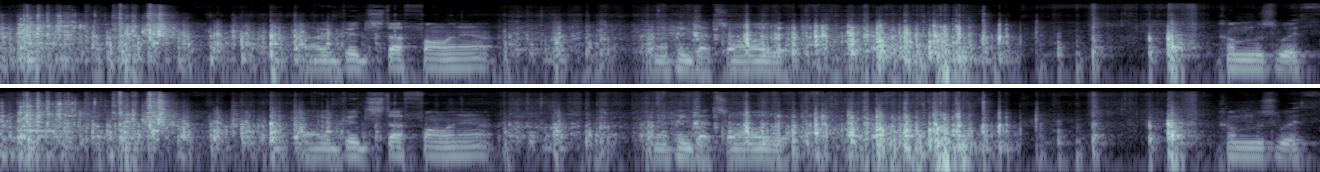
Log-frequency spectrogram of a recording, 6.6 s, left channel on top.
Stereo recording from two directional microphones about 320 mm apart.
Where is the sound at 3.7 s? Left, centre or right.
Right.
